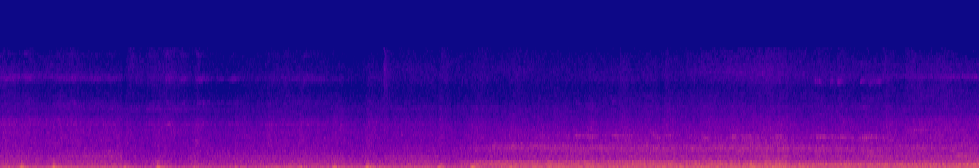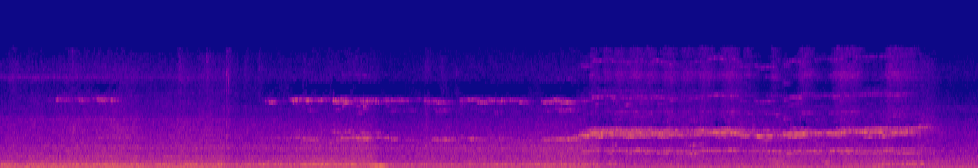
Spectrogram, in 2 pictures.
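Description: MTR East Rail Line R-Train electric multiple unit rolling into a station and braking. Its wheels click over the rails for the first few seconds. Steady squealing tones then set in, turning into a higher-pitched squeal in the last few seconds as it slows toward a stop.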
